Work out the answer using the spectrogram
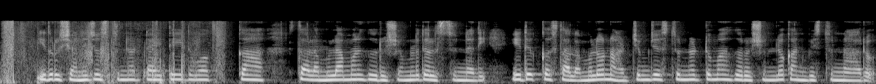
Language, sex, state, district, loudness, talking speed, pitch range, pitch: Telugu, female, Andhra Pradesh, Chittoor, -13 LUFS, 125 wpm, 200-225 Hz, 215 Hz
